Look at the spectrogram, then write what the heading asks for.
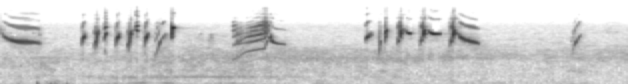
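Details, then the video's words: Wild European goldfinch in Algeria singing a varied twittering song: rapid sharp chirps, a rising buzzy slur, then a lively run of tinkling notes ending in one lone chirp. "تغريد الحسون البري"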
